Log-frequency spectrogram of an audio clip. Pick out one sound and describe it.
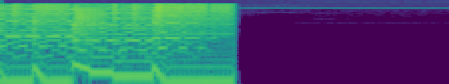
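Electronic video game music plays loudly and cuts off abruptly.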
